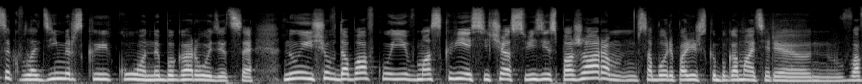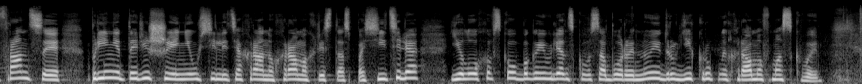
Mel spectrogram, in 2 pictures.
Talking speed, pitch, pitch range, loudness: 135 wpm, 230 Hz, 210-255 Hz, -15 LUFS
